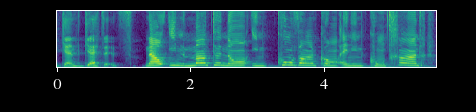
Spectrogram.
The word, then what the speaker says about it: maintenant: These 3 letters, A, I, N, sound like the nasal un if they're placed at the end of a word or just before a consonant, like the T in maintenant or the Q in convaincant. But of course, it's French,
